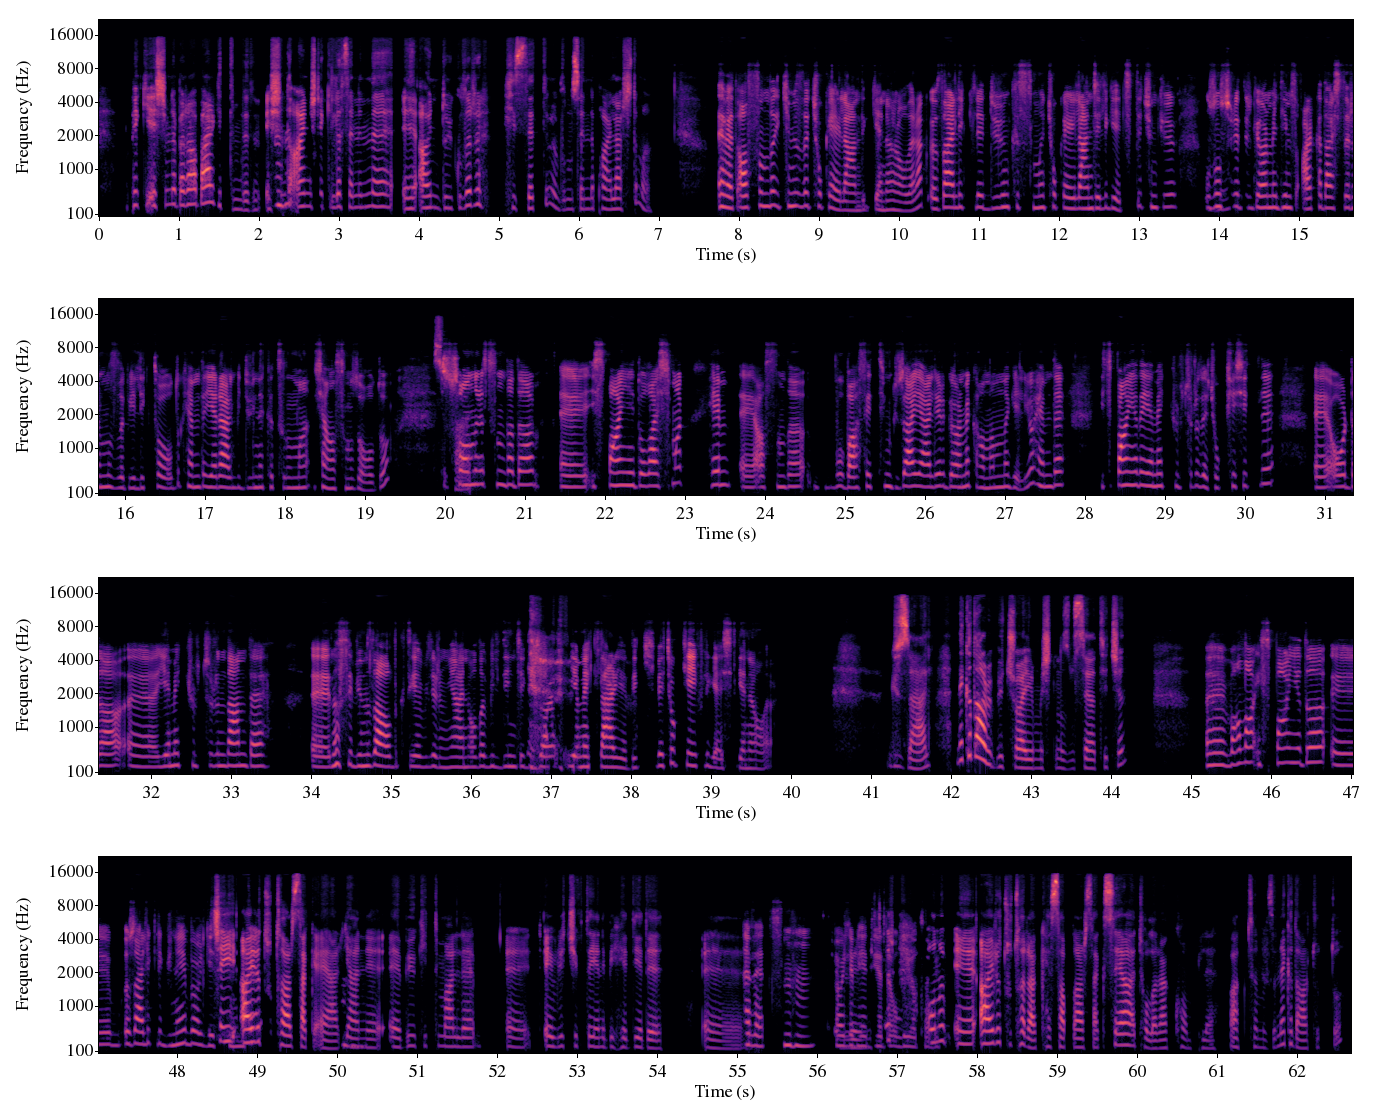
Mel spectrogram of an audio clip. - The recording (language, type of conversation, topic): Turkish, podcast, En unutulmaz seyahatini nasıl geçirdin, biraz anlatır mısın?
- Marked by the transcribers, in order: chuckle; tapping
